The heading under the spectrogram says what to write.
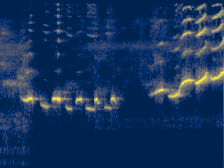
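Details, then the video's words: Murai batu (white-rumped shama) answering with song: a string of short alternating whistled notes, a brief gap, then a long wavering phrase gliding steadily upward to a high finish. "Seketika murai batu NYAUT GACOR dan BONGKAR Muatan dengan Kicau murai ini"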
